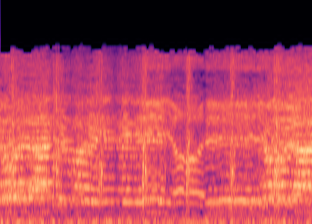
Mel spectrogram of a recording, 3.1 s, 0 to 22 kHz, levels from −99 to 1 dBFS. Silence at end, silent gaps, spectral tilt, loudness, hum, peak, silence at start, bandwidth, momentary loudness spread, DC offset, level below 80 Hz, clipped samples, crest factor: 0 s; none; -1.5 dB/octave; -15 LUFS; none; -2 dBFS; 0 s; 9.6 kHz; 6 LU; under 0.1%; -32 dBFS; under 0.1%; 14 dB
